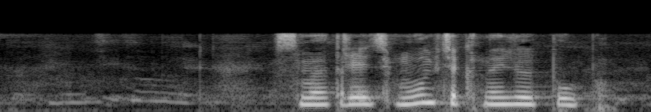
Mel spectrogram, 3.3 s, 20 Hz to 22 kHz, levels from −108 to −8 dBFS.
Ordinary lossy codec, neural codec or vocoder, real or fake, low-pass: none; codec, 16 kHz in and 24 kHz out, 1.1 kbps, FireRedTTS-2 codec; fake; 7.2 kHz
